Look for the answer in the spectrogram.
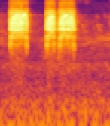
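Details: Partridge voice aimed at getting a bird into calling mood: three loud, harsh, broadband notes, a single longer one followed by a close pair.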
